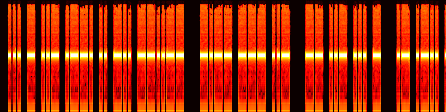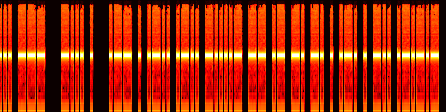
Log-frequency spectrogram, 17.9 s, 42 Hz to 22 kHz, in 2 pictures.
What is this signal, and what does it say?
Morse code, heard as a keyed tone, about 25 wpm, 1000 Hz. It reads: STUPID, YOU MUST ALSO BE WELL-MANNERED.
